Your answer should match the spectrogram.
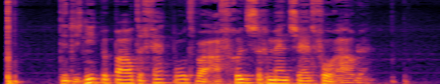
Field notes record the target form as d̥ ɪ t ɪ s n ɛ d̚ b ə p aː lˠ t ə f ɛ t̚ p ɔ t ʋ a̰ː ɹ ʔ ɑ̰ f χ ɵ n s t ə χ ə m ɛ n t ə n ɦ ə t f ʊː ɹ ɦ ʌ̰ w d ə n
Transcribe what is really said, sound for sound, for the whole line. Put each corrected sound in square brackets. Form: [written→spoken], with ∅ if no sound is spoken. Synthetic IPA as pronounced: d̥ ɪ t ɪ s n [ɛ→i] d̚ b ə p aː lˠ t ə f ɛ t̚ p ɔ t ʋ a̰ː ɹ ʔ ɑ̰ f χ ɵ n s t ə χ ə m ɛ n [t→s] ə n ɦ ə t f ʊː ɹ ɦ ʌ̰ w d ə n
